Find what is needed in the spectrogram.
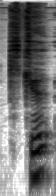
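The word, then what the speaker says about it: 聞く: Now, kiku for ask or listen is flat. Kiku.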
